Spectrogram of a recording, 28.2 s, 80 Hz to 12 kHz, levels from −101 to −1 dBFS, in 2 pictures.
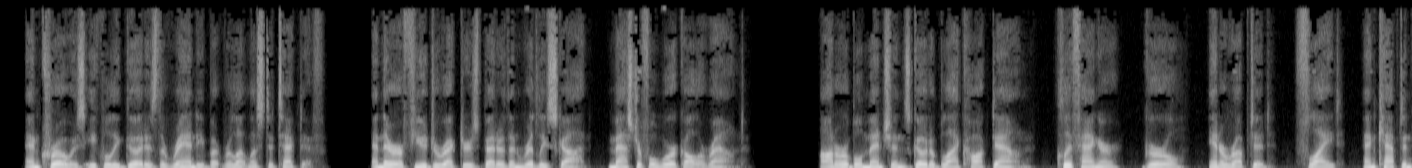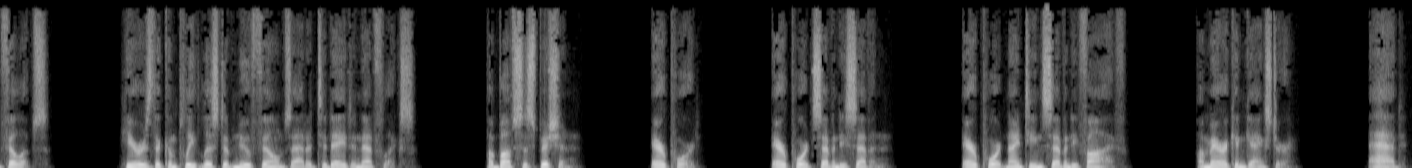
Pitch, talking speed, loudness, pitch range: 100 Hz, 125 wpm, -25 LUFS, 85-115 Hz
